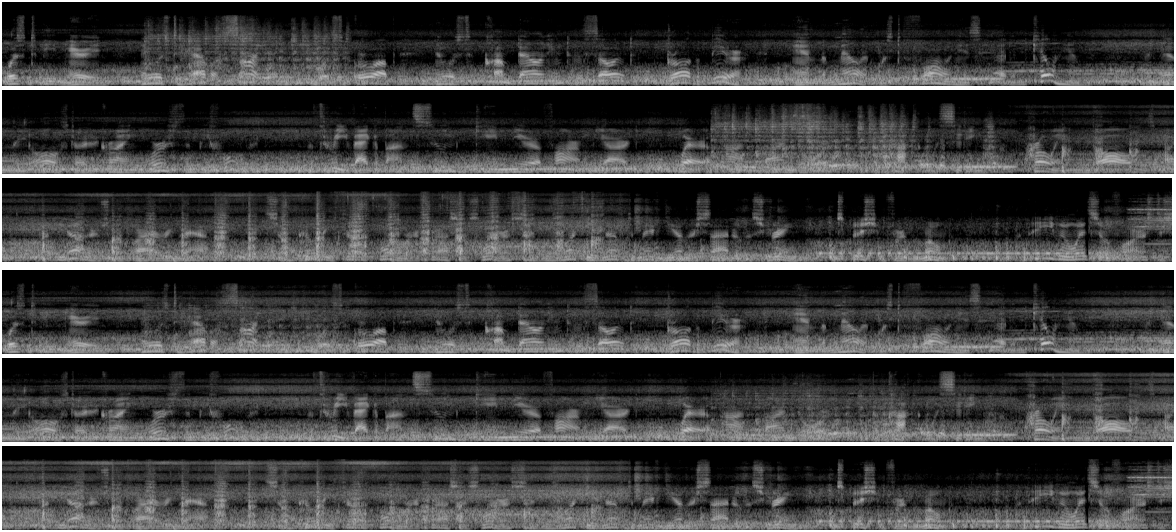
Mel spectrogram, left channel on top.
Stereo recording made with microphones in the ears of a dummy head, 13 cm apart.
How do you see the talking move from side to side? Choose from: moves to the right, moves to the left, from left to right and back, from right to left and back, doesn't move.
moves to the right.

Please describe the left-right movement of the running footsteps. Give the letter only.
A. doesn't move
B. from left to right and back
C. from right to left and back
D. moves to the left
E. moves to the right
D.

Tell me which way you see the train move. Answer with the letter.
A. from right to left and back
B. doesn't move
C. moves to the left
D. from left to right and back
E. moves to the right
B.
